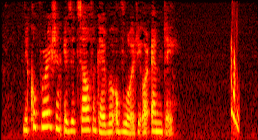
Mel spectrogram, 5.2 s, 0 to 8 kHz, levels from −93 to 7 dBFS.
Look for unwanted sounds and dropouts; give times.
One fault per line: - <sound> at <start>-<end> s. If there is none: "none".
- chirp at 4.6-4.8 s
